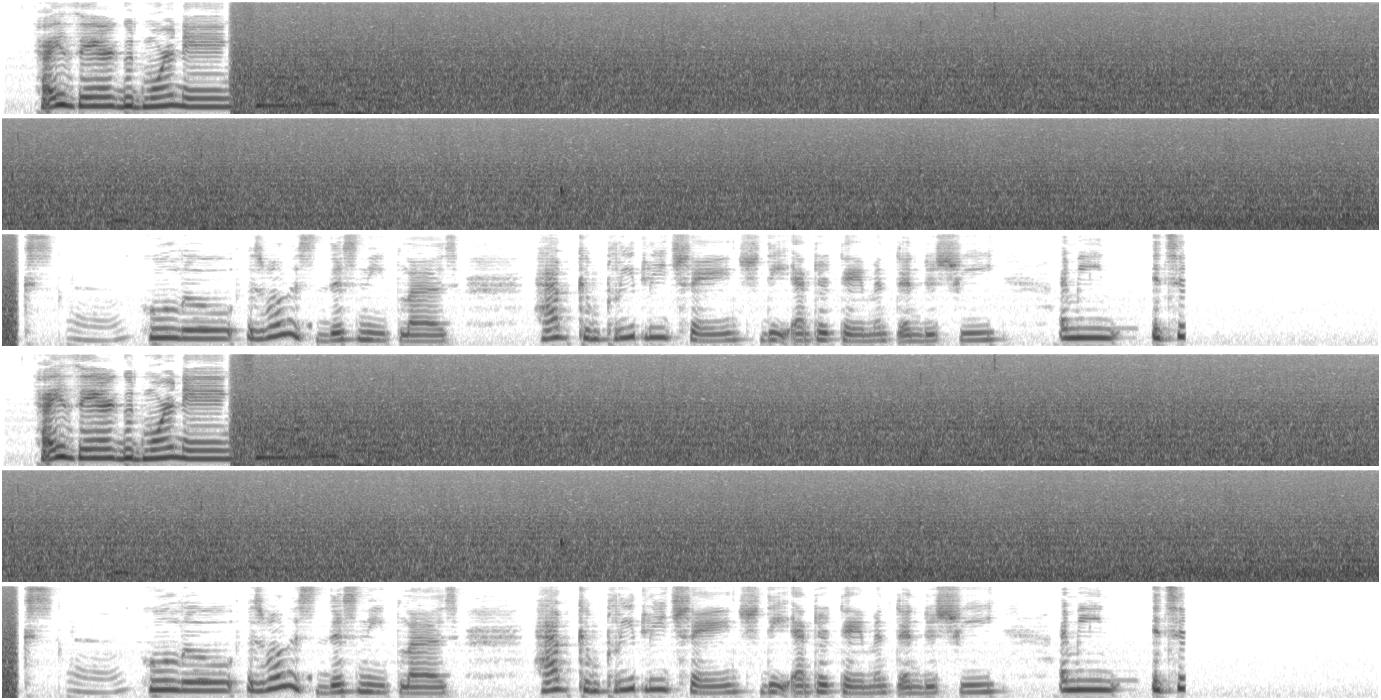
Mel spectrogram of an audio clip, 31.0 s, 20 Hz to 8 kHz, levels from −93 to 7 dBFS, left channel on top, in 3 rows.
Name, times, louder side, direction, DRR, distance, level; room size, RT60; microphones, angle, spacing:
voice 1, 0.3-3.1 7.3-13.2 13.5-16.8 17.0-21.0 21.8-24.3 24.7-28.2 28.6-29.5, right 1 dB, 20° right, 2.4 m, -32 dB
sound 1, 1.7-20.8, left 1 dB, 5° left, 0.4 m, -20 dB
voice 2, 3.7-6.6 21.1-21.6 22.1-22.3, right 3 dB, 80° right, 5.2 m, -43 dB
head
